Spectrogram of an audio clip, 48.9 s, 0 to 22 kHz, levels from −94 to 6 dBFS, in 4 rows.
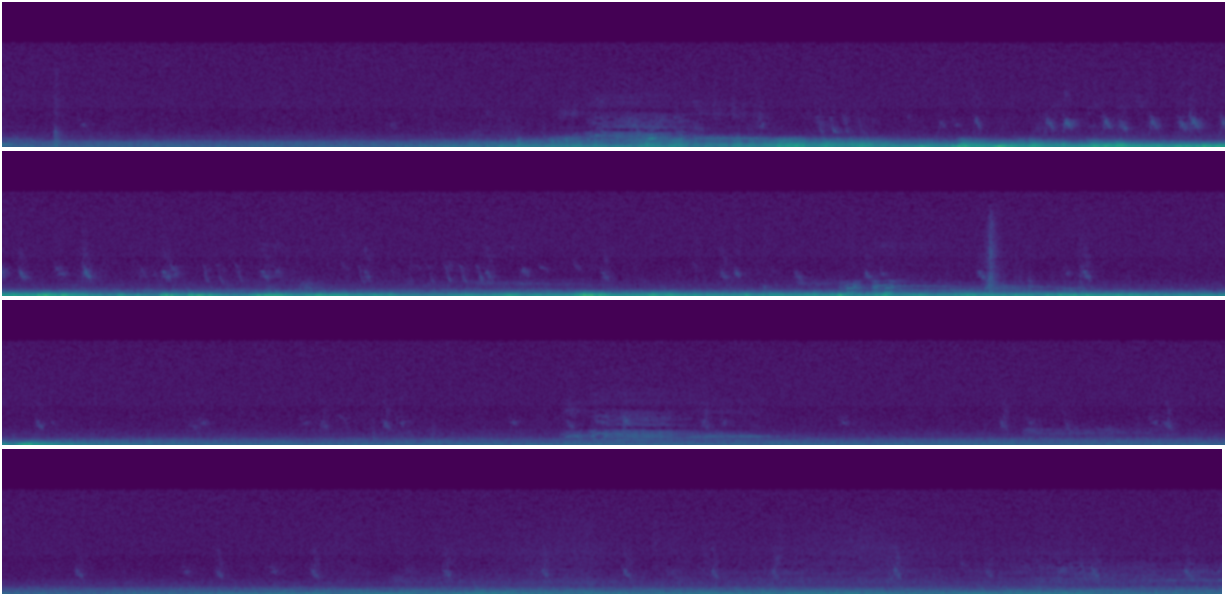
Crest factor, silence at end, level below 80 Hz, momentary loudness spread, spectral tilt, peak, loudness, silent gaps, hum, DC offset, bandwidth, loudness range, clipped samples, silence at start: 24 dB; 0 s; -54 dBFS; 22 LU; -8.5 dB/octave; -18 dBFS; -41 LUFS; none; none; under 0.1%; 16 kHz; 21 LU; under 0.1%; 0 s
